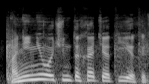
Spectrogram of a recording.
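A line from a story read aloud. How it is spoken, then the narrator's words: Plain. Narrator (Russian): сказала сестра Джоао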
